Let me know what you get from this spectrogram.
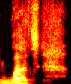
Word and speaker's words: Lutz: Now, let me ask you this, because I thought for years it was Greg LUTZ, L-U-T-Z, Greg LUTZ.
